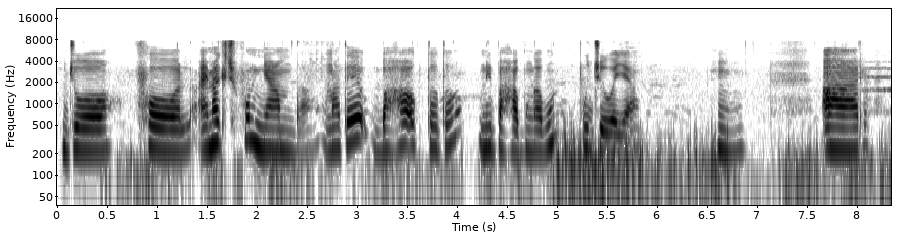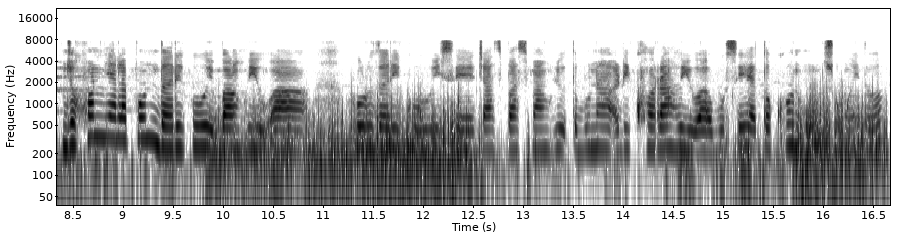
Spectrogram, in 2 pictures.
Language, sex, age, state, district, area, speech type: Santali, female, 18-30, West Bengal, Purba Bardhaman, rural, spontaneous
